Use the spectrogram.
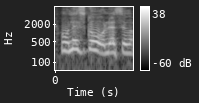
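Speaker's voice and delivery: urgent pleading. Retold or imitated. The guy urges Clive to leave, high and urgent. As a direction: beg him to leave now.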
